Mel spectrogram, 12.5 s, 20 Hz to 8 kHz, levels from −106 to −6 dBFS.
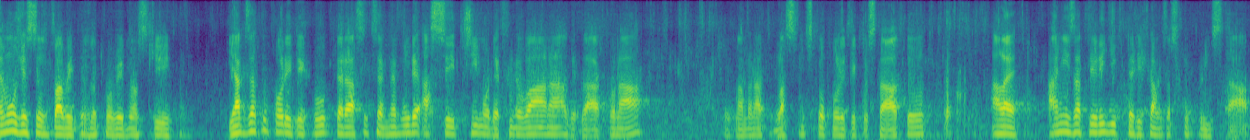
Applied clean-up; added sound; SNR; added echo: neural separator model SepFormer DNS4.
